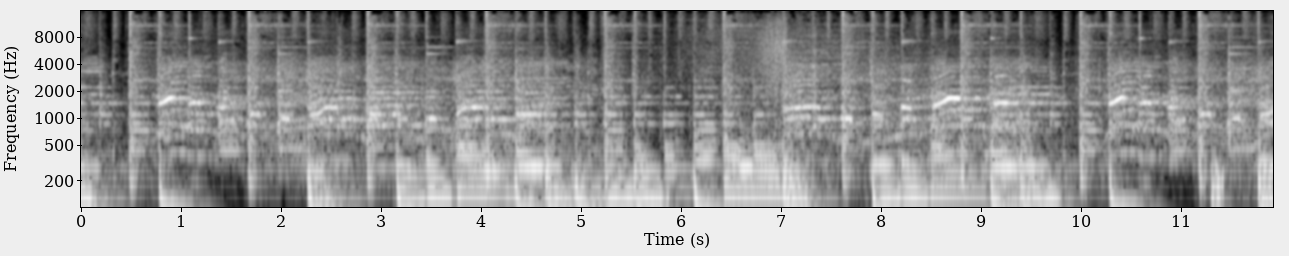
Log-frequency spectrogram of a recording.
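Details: Jingly instrumental music with bell-like tinkles and a bouncy bass line fills the recording, with no animal sound.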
